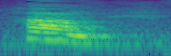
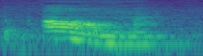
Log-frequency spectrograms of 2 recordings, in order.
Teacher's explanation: French speakers tend to drop the H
